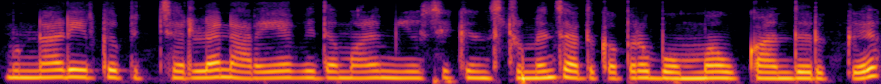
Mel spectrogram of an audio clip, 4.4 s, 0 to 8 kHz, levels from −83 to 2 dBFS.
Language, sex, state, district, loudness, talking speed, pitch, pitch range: Tamil, female, Tamil Nadu, Nilgiris, -14 LUFS, 135 wpm, 230 Hz, 225-240 Hz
